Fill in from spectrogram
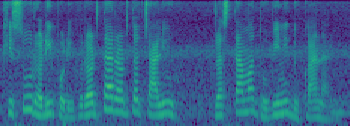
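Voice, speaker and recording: A woman's voice: medium pitch, lively intonation, a little fast, a little hiss or hum. A woman teacher reading a story aloud to young children and explaining hard words simply.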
